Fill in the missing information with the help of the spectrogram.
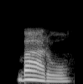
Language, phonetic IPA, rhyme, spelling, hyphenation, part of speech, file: Hungarian, [ˈbaːroː], -roː, báró, bá‧ró, noun, Hu-báró.ogg
- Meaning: baron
